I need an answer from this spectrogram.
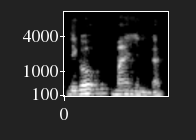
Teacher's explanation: ¿Cómo suena ahí la vocal I? Como una A, ¿no?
